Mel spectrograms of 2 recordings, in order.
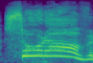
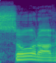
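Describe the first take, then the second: First: Much higher, louder acted cry; self-confident shout. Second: Small, half-hearted reply; unconfident answer. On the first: Homer obeying Herb's pep talk, acted confident yell. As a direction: belt it out with mock confidence. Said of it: "answer with self-confidence". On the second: Retold or imitated. Homer answering Herb's pep talk, lightly acted unsure reply. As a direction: answer without much conviction. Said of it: "No, answer with self-confidence".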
